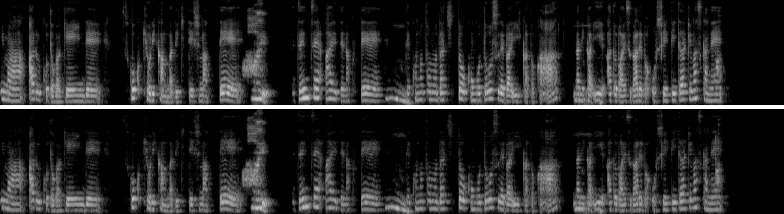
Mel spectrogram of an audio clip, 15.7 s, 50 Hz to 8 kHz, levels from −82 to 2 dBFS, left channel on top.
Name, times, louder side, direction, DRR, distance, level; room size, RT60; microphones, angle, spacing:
voice 1, 0.0-2.0 2.6-4.8 6.0-7.6 8.1-11.2 11.5-14.4, left 4 dB, 60° left, 0.6 m, -30 dB
voice 2, 4.9-5.3 7.7-8.2 11.5-11.8 14.3-14.4, right 1 dB, 25° right, 1.8 m, -29 dB
7.0 x 2.3 x 2.9 m
head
